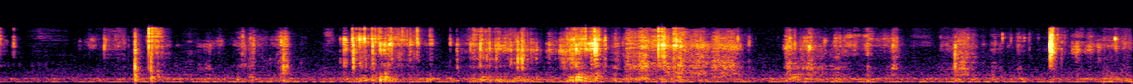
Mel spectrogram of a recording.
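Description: Pills rattle inside a plastic pill box.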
